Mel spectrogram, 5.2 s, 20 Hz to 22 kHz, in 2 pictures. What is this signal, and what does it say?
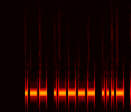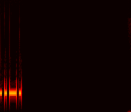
Morse code, heard as a keyed tone, about 25 wpm, 700 Hz. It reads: W1VF
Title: USA Call Signs - 4 Characters - Repeated 3x - 25wpm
